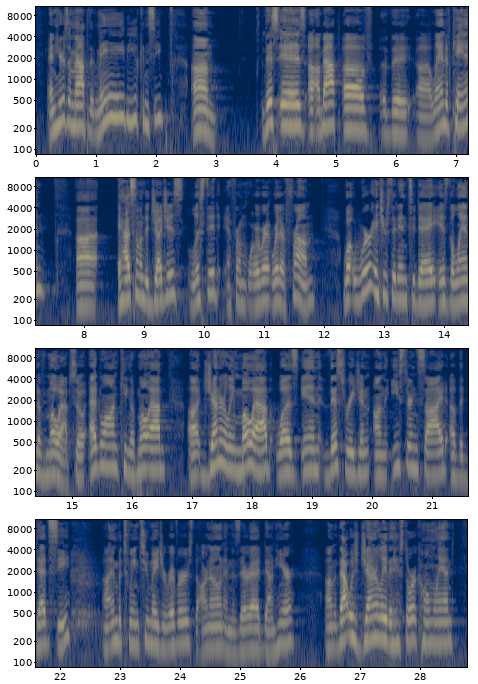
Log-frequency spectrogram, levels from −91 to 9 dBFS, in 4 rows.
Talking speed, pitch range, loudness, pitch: 175 wpm, 170-210 Hz, -31 LUFS, 190 Hz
